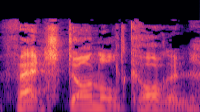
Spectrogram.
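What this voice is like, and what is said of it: Reasonable put-on Scottish accent. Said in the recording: “That was a reasonable Scottish accent.”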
